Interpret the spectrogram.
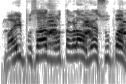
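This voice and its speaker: High-voiced man coaxing his dogs. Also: fairly even intonation, fairly quick, noisy background. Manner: coaxing and scolding dogs, calling them son. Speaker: farm vlogger with dogs. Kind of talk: casual talk to dogs and viewers.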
